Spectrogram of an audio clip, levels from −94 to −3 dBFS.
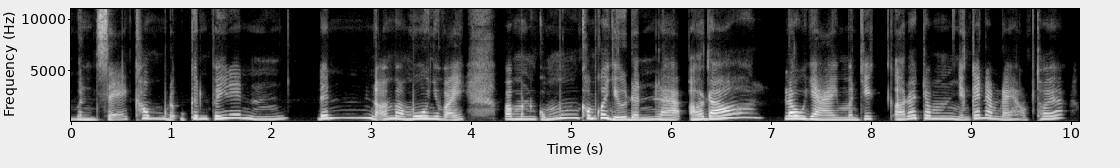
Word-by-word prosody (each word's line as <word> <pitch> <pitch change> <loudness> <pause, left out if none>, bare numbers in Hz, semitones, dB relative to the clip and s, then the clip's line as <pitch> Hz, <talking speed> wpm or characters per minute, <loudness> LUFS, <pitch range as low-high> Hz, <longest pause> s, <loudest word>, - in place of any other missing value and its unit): mình 230 -2 -4
sẽ 230 +3 -1
không 295 -3 -2
đủ 250 - -3
kinh 295 -2 -1
phí 295 +4 +1
đến, 355 -2 -3
ừm, 250 +2 -7 0.3
đến 320 +2 +1 0.4
nỗi 260 - 0
mà 290 -2 +1
mua 280 +5 +4
như 280 -1 0
vậy, 220 +2 0 0.4
và 260 - +2
mình 255 0 -2
cũng 320 +11 -2
không 330 -3 +1
có 370 - +5
dự 235 -8 +5
định 235 0 -1
là 230 -3 +1
ở 250 +2 +3
đó 310 +8 +6 0.5
lâu 300 0 +7
dài, 220 -5 +1
mình 220 0 -4
chỉ 275 +6 -3 0.2
ở 240 0 +1
đó 315 - +1
trong 285 -3 -2
những 225 -2 -5
cái 325 +5 0
năm 315 -5 -2
đại 220 -1 -3
học 230 -3 -11
thôi 275 +2 -2
á. 340 +4 -4
270 Hz, 225 wpm, -19 LUFS, 235-305 Hz, 0.5 s, lâu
